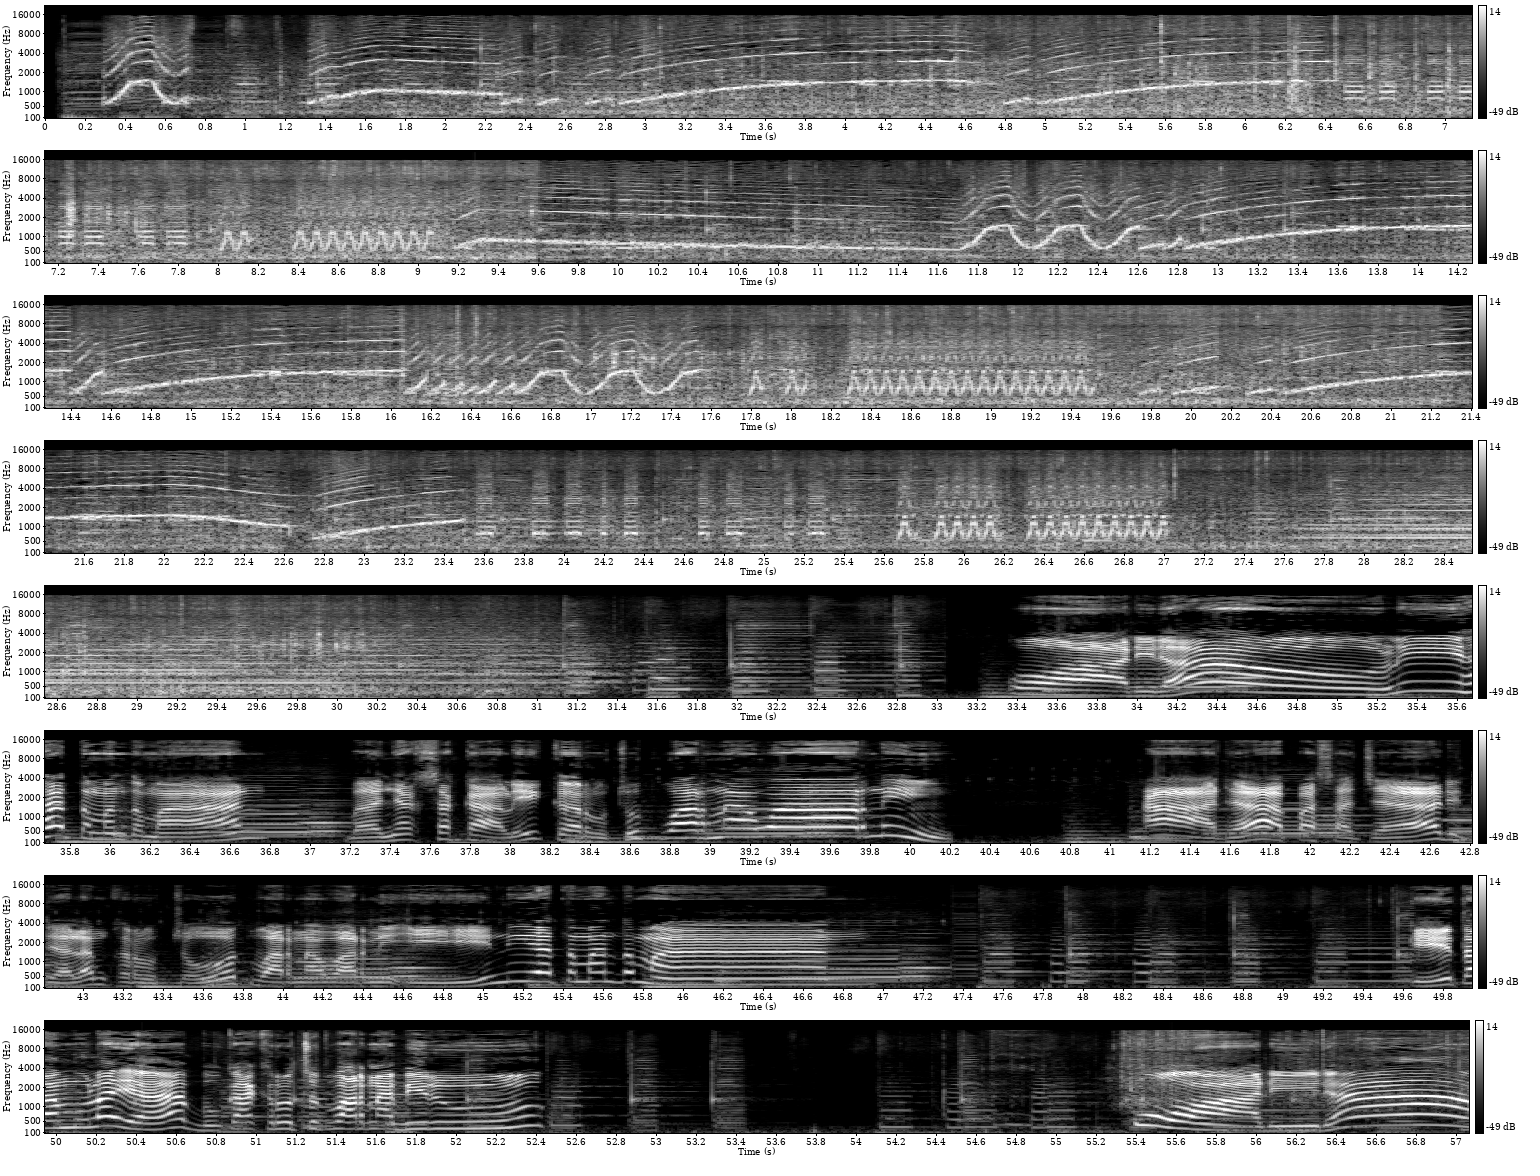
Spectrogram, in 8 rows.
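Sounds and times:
electronic siren whooping: 0.2s - 31.4s
fast electronic warbling: 1.4s - 27.1s.

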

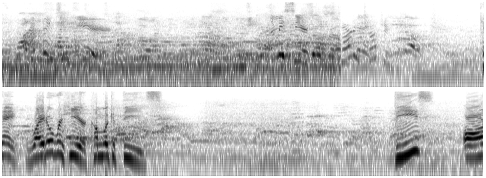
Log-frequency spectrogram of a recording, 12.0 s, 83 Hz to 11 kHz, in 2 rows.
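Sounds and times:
distant chatter of children: 0.0s - 12.0s.

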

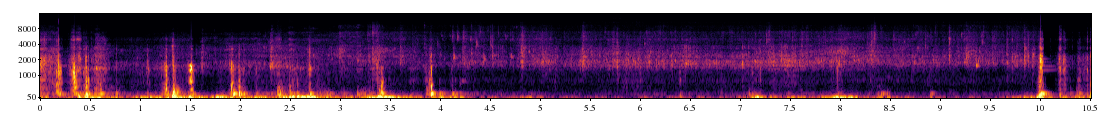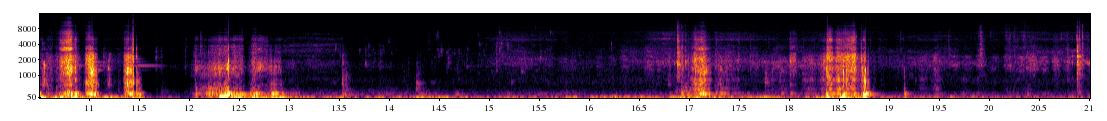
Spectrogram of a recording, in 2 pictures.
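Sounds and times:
water splashing and trickling: 0.0s - 21.0s.

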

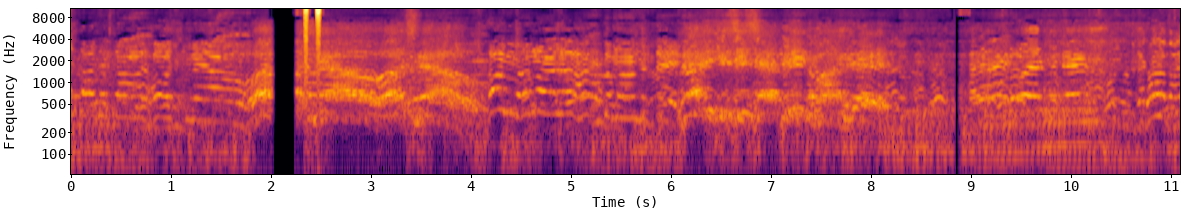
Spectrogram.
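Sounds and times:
crowd of men shouting: 1.8s - 4.2s, 6.0s - 8.3s.

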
